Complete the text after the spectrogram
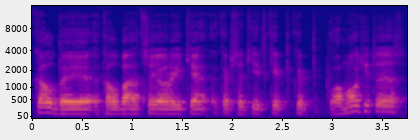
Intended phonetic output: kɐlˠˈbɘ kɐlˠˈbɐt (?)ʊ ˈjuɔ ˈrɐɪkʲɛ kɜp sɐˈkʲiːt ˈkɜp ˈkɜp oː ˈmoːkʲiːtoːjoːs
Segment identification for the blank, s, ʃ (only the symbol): s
